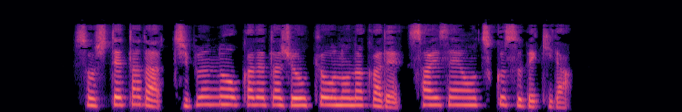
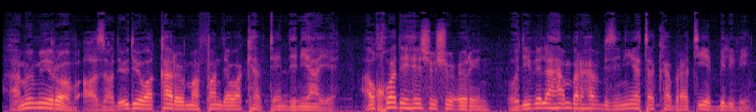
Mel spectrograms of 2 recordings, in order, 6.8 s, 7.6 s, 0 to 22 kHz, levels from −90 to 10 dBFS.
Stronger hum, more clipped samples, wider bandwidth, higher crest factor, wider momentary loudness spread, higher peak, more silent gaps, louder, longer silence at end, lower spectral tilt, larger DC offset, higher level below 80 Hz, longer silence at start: neither; neither; second, 9.4 kHz vs 14 kHz; about the same, 18 dB vs 16 dB; about the same, 7 LU vs 8 LU; about the same, -6 dBFS vs -6 dBFS; first, 1.67-1.71 s vs none; about the same, -22 LUFS vs -23 LUFS; first, 1.15 s vs 0.05 s; second, -2.5 dB/octave vs -6 dB/octave; second, under 0.1% vs 0.4%; second, -76 dBFS vs -42 dBFS; first, 0.75 s vs 0.05 s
